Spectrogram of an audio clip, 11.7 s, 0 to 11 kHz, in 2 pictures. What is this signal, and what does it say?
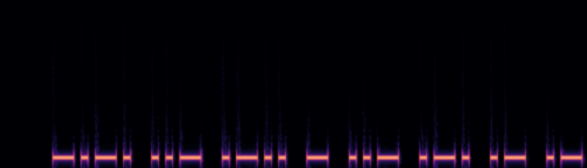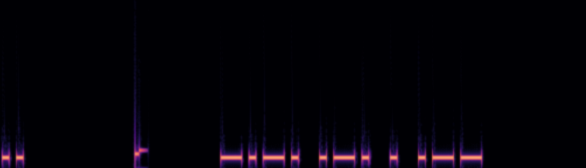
Morse code, heard as a keyed tone, about 17 wpm, 700 Hz. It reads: CULTURAL CREW
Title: Sentences from Top 1500 Words - New Word Drill - 17wpm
